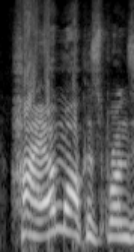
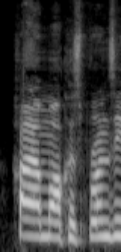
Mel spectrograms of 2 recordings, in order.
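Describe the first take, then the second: First: It is said very loudly and powerfully. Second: It is said slightly louder than normal.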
